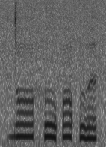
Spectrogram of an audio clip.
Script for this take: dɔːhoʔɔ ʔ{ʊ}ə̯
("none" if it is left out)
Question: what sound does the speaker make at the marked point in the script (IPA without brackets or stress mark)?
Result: ʊ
